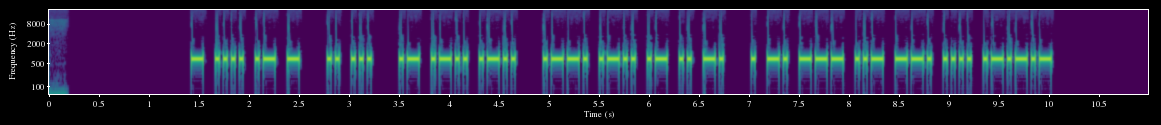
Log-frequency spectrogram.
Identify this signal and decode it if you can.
Morse code, heard as a keyed tone, about 32 wpm, 700 Hz. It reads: THAT IS ALL PLAIN ENOUGH.
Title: Sentences from Top 1000 Words - Review Part 2 - 30wpm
